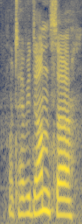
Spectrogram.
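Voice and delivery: ordinary talk, nothing marked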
